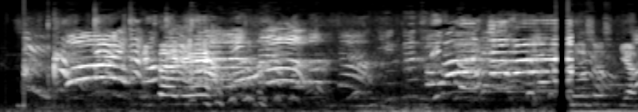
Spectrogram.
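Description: A group of young children's voices shouting and chattering over one another, high-pitched and lively. The sound cuts out for an instant near the end.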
